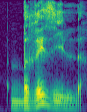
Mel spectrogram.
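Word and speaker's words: Brésil: it's only mexic okay Brazil brail okay you will pronounce the final L here and then remember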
